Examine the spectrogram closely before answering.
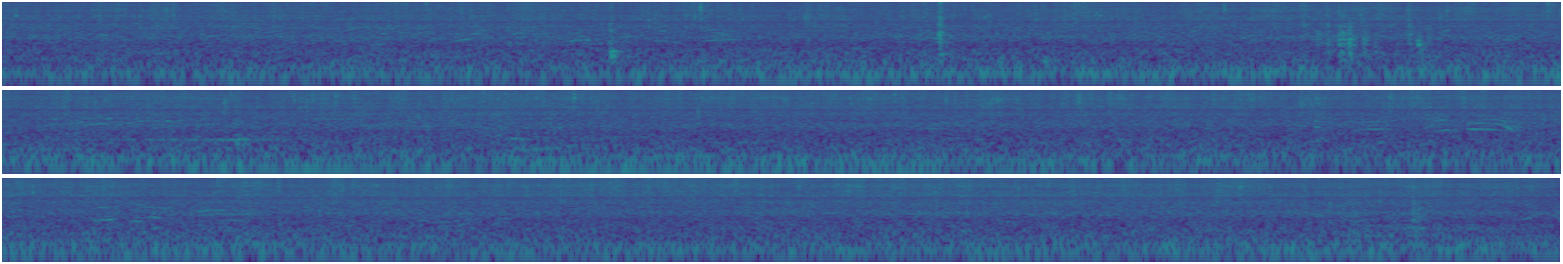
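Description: Wind blows steadily outdoors.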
